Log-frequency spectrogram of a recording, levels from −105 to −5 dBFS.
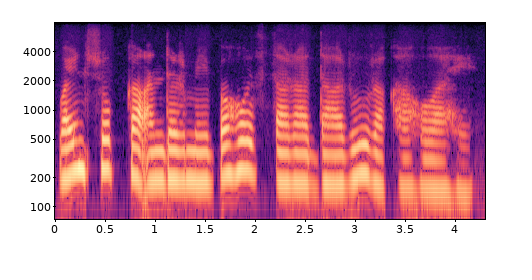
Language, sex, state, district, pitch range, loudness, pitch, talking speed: Hindi, female, Arunachal Pradesh, Lower Dibang Valley, 170-210 Hz, -18 LUFS, 185 Hz, 155 wpm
